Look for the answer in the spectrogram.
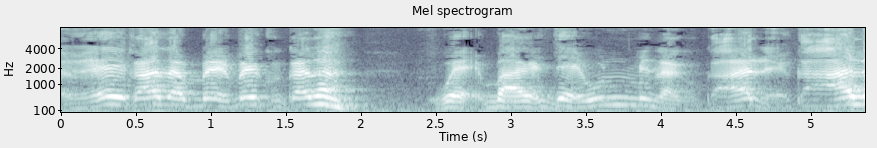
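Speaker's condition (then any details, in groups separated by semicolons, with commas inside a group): Cerebral palsy; speech affected by cerebral palsy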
